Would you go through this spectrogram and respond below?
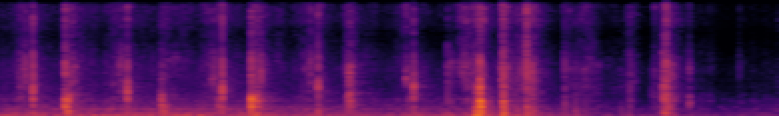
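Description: Tarot cards are shuffled in a steady run of crisp riffling flicks and snaps, close and fairly quiet, with no voices over them.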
